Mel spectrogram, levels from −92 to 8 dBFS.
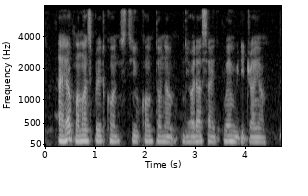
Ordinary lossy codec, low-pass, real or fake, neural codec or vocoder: none; 7.2 kHz; fake; vocoder, 22.05 kHz, 80 mel bands, WaveNeXt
